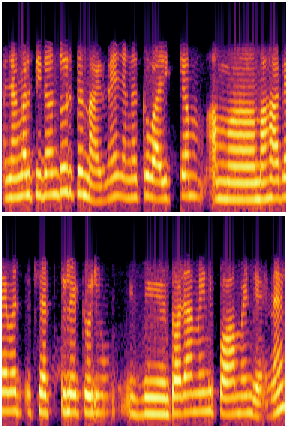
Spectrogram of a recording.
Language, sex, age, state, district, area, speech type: Malayalam, female, 18-30, Kerala, Kottayam, rural, conversation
